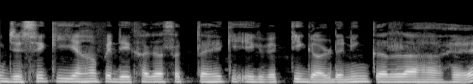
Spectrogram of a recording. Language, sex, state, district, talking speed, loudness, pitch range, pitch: Hindi, male, Chhattisgarh, Sukma, 175 wpm, -15 LUFS, 115-130 Hz, 125 Hz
